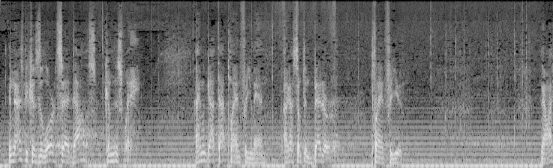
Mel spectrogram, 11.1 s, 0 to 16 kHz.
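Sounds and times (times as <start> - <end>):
low electrical hum with buzz: 0.0 - 11.0.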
